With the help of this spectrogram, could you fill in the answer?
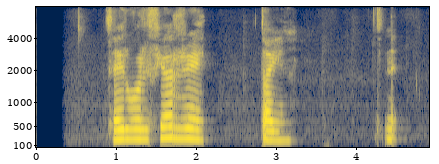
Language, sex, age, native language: Icelandic, male, 10, Icelandic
